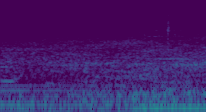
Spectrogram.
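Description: Steady outdoor background noise, a low rumble with hiss, as a door's knob is turned. There is a faint click about one and a half seconds in.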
